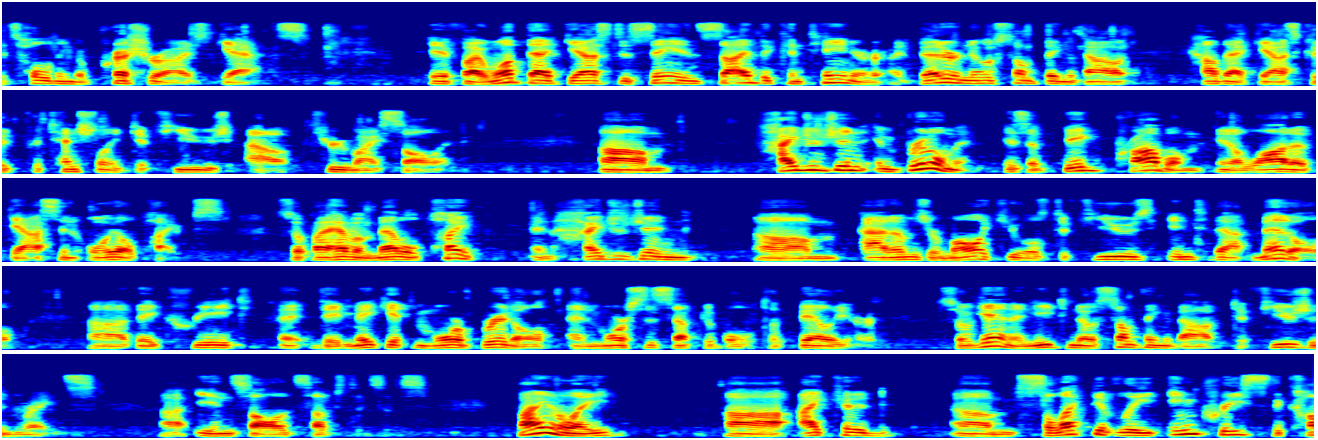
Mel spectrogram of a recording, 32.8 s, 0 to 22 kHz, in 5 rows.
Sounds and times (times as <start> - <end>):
Speech: 0.0 - 8.9, 9.6 - 32.8.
